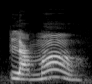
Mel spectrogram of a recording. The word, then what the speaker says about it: plumber: When your water leaks, you should call a good plumber.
